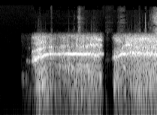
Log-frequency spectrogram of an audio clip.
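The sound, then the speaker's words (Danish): A pig squeals loudly in two long, shrill bursts separated by a brief pause, the cries sustained and piercing with a harsh, strained quality. “Gris!”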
